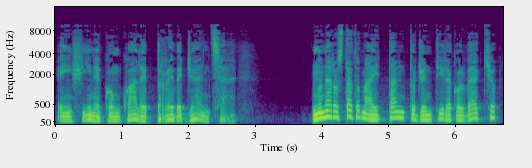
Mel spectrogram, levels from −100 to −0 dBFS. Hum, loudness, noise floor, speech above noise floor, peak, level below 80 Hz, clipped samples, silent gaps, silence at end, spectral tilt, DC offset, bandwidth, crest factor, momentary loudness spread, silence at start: none; -23 LUFS; -78 dBFS; 56 dB; -6 dBFS; -36 dBFS; under 0.1%; none; 0.15 s; -7.5 dB/octave; under 0.1%; 9.8 kHz; 16 dB; 8 LU; 0.05 s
